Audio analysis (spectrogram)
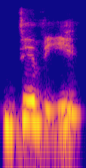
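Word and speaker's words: Dhivy: to talk about is just called Divi um that is how you say it so it says like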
